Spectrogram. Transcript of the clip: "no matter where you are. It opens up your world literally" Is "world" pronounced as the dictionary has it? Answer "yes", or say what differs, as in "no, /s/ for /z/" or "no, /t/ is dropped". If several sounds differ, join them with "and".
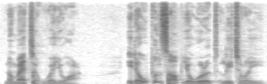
no, /l/ is dropped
